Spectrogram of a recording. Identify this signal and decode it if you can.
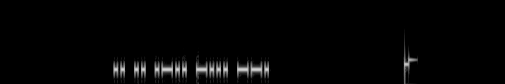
Morse code, heard as a keyed tone, about 36 wpm, 700 Hz. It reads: IILBG
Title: Code Groups - 5 Letters - 35wpm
